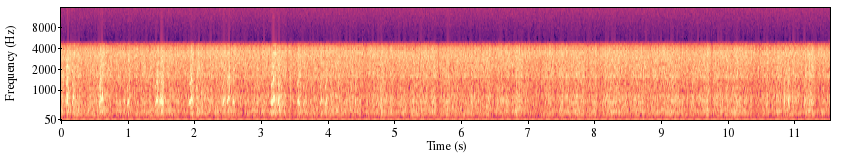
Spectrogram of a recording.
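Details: A three-year-oldish female guinea pig, Leslie, hurting while going to the bathroom after eating lettuce on June 16. A few distinct squeaks come in the first seconds, then softer, muffled stuttering sounds continue.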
